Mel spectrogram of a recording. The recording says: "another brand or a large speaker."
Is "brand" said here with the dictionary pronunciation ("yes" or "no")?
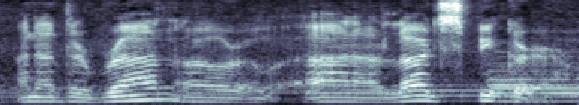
no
